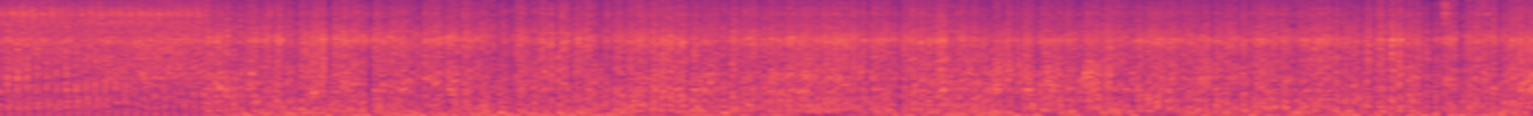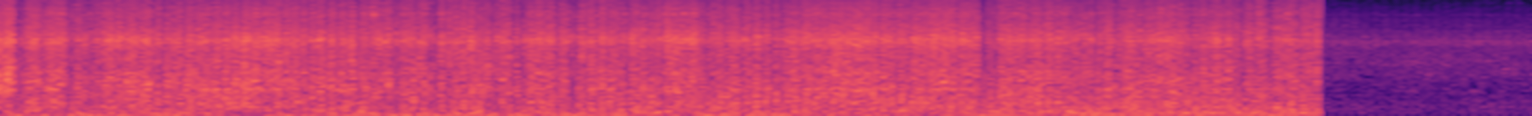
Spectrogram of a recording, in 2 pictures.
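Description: Strong rotor downwash buffets loudly close overhead.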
